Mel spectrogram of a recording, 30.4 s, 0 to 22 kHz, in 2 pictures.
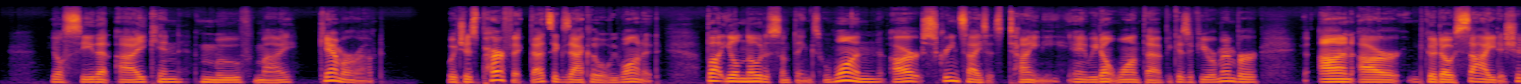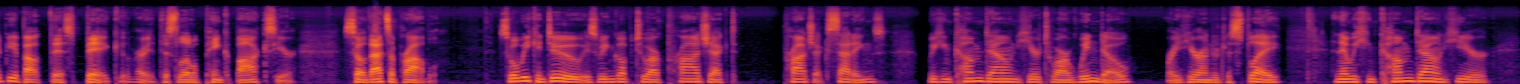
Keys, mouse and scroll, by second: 0.1 click, 2.6 click, 21.8 click, 23.2 click, 24.4-25.5 scroll, 26.0-27.0 drag, 28.7-30.4 scroll down 6.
